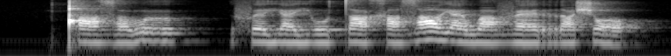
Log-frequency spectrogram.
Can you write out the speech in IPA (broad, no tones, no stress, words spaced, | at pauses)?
ǃɑzˤɵwɵ | fɛjæjo tɑxɛzˤɛ jæwɑvæ rɑʃɔ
